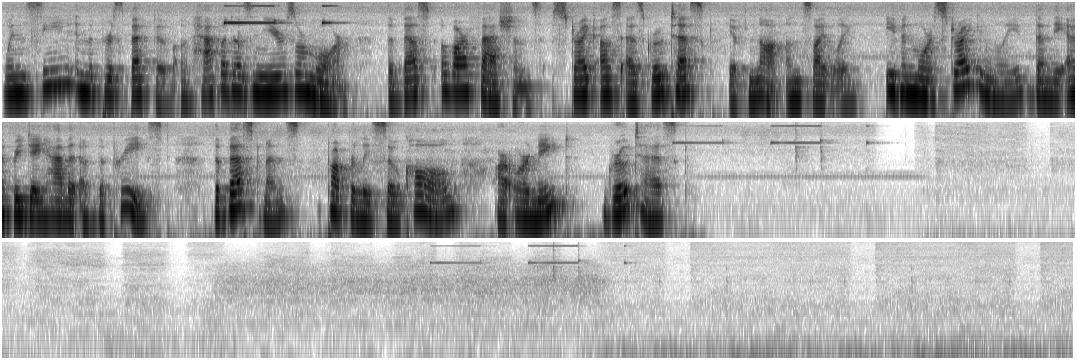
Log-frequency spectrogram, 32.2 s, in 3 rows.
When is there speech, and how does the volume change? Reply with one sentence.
You can hear the speech from 0.0 to 17.6 s, at a steady volume.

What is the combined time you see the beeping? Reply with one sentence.
You can hear the beeping for 5 seconds altogether.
